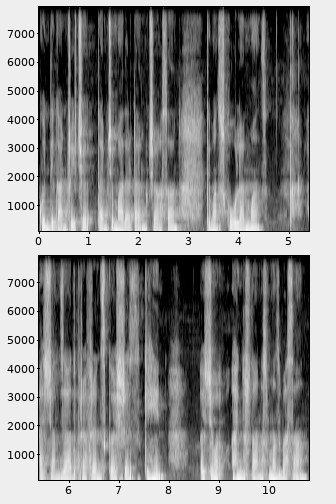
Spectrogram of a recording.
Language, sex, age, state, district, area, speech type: Kashmiri, female, 45-60, Jammu and Kashmir, Ganderbal, urban, spontaneous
